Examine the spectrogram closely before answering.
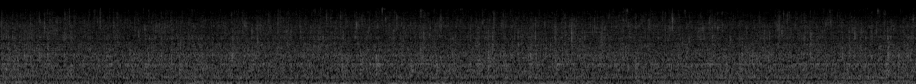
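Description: Jaggery syrup at a hard boil in a pan, a steady crackling, bubbling hiss, as wheat-flour batter is poured into it.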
